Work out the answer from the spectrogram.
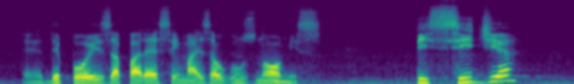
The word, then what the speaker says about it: Pisídia: Pisídia, com acento no I do meio, no segundo I, e Panfilha, também com acento no primeiro I.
